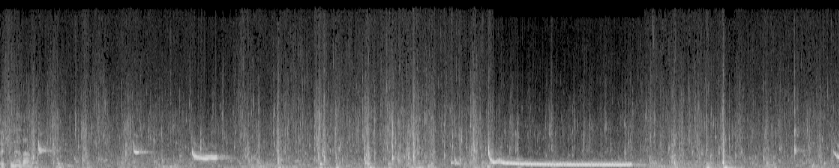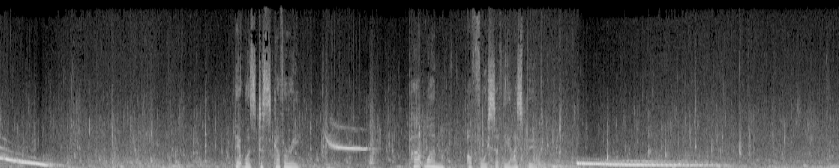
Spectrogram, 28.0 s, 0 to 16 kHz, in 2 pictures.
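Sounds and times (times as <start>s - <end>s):
speech: 0.0s - 0.7s, 17.9s - 19.1s, 20.9s - 23.6s
crackling, ticking underwater background: 0.0s - 27.9s
marine animals singing underwater around a boat's hull: 0.5s - 1.2s, 2.1s - 4.1s, 8.0s - 10.8s, 13.7s - 15.4s, 17.9s - 26.4s.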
